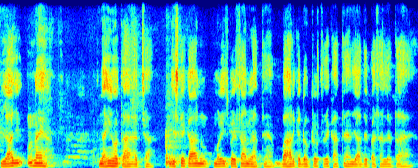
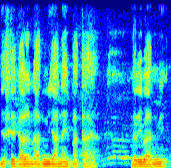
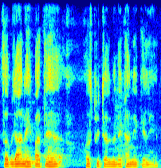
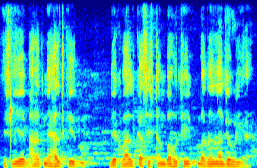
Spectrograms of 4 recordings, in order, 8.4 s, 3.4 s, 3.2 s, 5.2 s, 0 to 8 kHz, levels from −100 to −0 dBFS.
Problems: background sounds at intervals, background conversations at intervals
